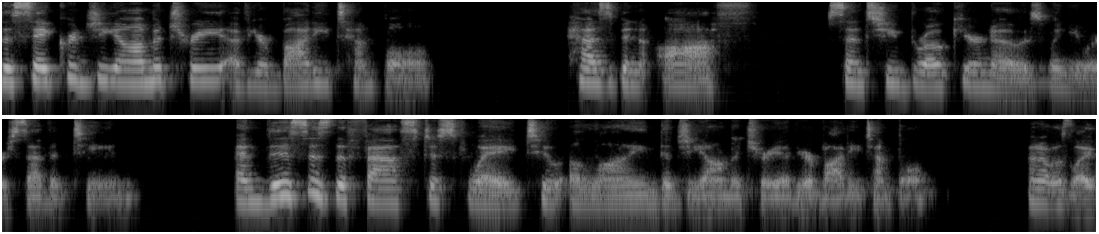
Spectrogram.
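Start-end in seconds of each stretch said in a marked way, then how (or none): none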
